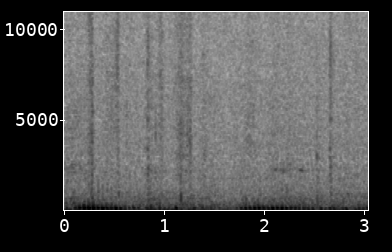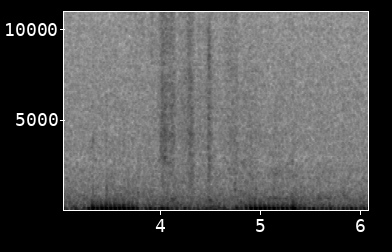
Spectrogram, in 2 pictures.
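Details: Low, throaty purring from a dozing cat, rhythmic swells of rumble about every one and a half seconds alternating with quieter stretches between breaths.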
